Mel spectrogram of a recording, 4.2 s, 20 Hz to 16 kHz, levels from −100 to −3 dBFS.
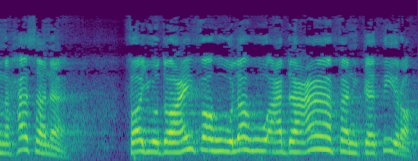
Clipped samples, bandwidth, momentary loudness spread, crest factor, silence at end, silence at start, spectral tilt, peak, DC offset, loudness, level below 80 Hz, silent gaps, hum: under 0.1%; 10.5 kHz; 6 LU; 16 dB; 0 s; 0 s; -4.5 dB/octave; -2 dBFS; under 0.1%; -18 LUFS; -58 dBFS; none; none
